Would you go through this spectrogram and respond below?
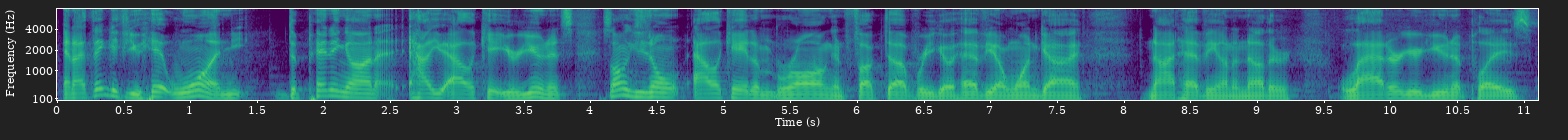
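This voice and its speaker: A hoarse man, a young adult, hosting a casual sports-betting preview and swearing freely in a loose, rambling way. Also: lowish voice, a little fast. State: hoarse, losing his voice. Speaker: sports betting podcast host.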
